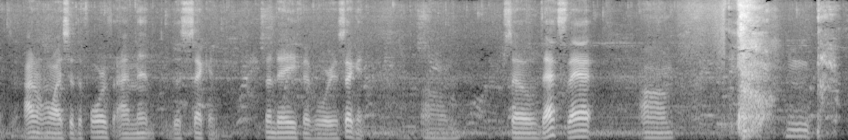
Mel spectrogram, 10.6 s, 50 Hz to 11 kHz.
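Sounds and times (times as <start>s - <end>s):
speech: 0.3s - 9.1s, 9.8s - 10.5s
loud cough: 9.2s - 10.5s.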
